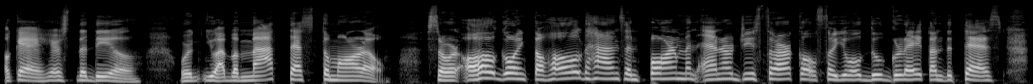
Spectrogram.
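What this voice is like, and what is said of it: Imitates another person's accented voice. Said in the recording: “That accent is unbelievable. ... That's daddy.”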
